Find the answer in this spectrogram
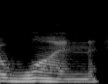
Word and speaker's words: one: A letra N em inglês ela é pronunciada com a pontinha da língua no céu da boca. Fica assim, one.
